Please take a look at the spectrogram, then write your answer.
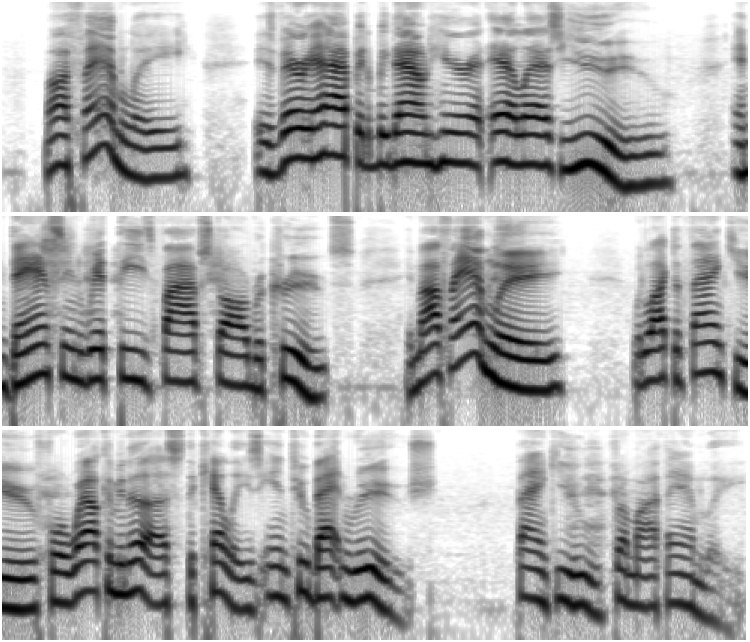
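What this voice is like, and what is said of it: Put-on southern accent. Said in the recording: “suddenly getting in a southern accent ... It's very cringy, but very funny.”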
